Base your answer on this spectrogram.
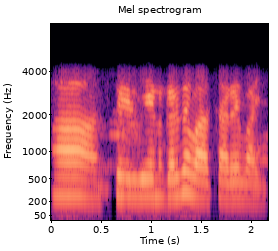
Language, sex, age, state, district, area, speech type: Tamil, female, 60+, Tamil Nadu, Pudukkottai, rural, conversation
